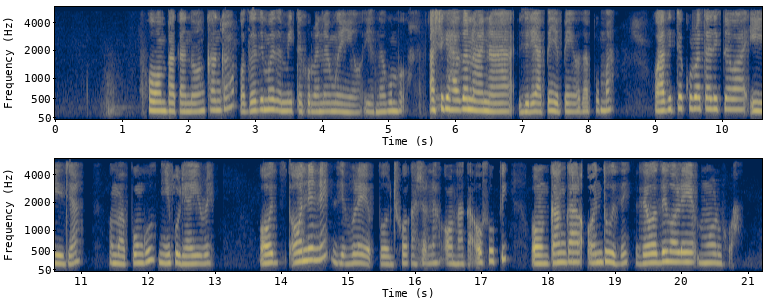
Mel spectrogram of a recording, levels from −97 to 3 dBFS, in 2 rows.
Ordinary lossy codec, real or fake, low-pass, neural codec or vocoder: AAC, 24 kbps; fake; 5.4 kHz; codec, 24 kHz, 0.9 kbps, WavTokenizer, medium speech release version 2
